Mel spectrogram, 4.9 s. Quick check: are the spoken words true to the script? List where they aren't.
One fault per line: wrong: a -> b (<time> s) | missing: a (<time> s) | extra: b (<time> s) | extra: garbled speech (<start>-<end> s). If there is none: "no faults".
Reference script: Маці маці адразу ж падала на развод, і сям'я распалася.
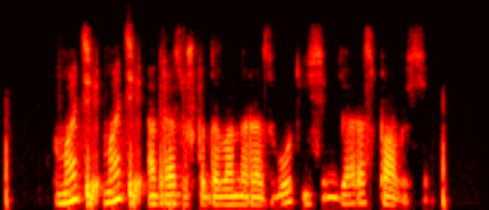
no faults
